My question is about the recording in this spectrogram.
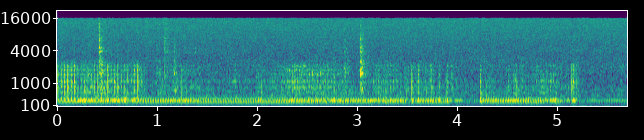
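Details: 1928 RCA Victor Model 28V radio, after removing chassis ground: steady low mains hum with scattered clicks, same pitch throughout, slightly quieter; source still unknown, shop computer equipment suspected.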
